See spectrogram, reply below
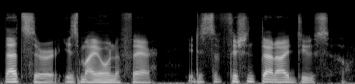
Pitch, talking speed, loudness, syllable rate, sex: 105 Hz, 220 wpm, -20 LUFS, 5.0 syllables/s, male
